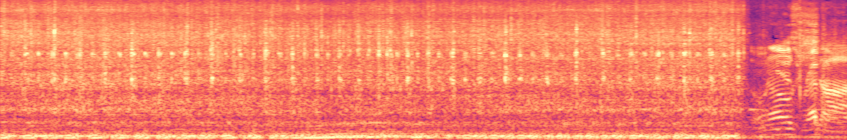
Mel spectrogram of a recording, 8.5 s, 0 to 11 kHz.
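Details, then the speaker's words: Drift car V8 driven hard: loud uneven top-end clatter around four beats a second over exhaust roar; oil pressure did not rise and oil looked thin as water; suspected broken lifter or piston hitting a valve on one side. "i don't know it's on this side either the lifter is broken or the pistons hitting the valve"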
